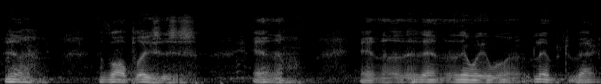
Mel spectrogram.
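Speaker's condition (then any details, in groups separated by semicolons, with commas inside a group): Parkinson's; over 14 years since onset; wife Liz is chauffeur and lifeline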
